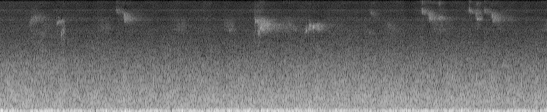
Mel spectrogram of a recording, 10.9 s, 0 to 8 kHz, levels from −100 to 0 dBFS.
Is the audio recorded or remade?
remade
